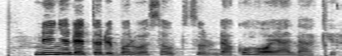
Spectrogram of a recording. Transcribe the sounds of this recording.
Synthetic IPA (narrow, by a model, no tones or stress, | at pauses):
neɲɛdɛtɔɾɪbɔɾwɔsaut̪suɾdakʊɦɔjaðakʰɪɾa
